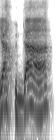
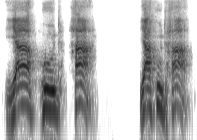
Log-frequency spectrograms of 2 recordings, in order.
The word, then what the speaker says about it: Yahudah: hey Bob dalit hey so why isn't this yahud ha if that's a hey well because it's not because this is pronounced ah just as it is in the word Torah as it is in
